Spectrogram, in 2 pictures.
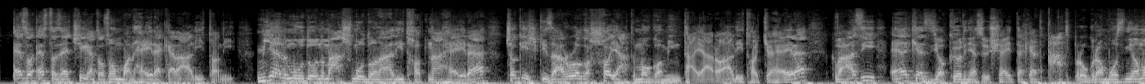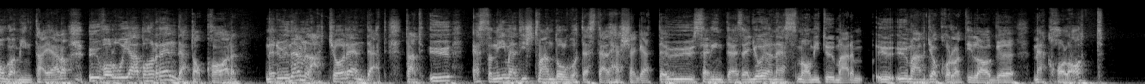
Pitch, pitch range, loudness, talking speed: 110 Hz, 100-125 Hz, -18 LUFS, 170 wpm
